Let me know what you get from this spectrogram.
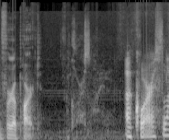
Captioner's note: whispers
